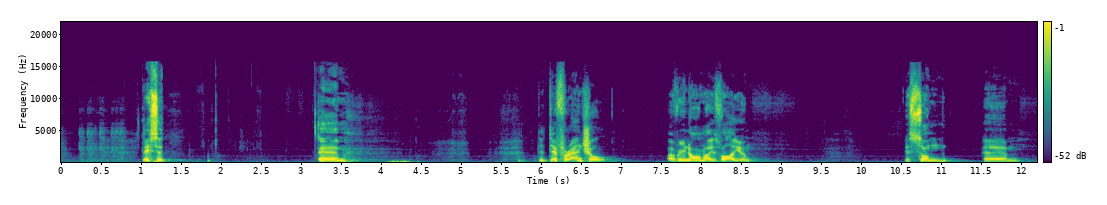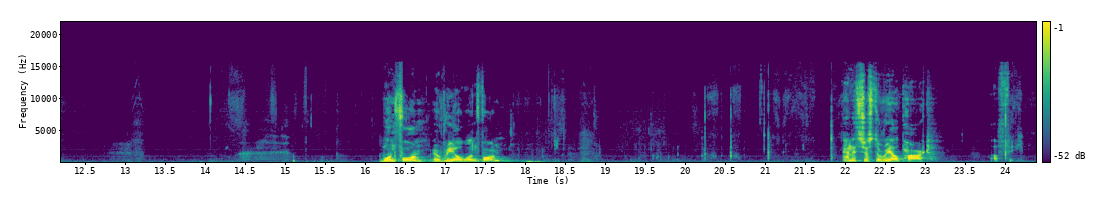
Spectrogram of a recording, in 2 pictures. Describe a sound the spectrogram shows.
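An elderly man speaks calmly in pauses.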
